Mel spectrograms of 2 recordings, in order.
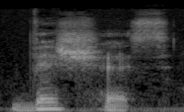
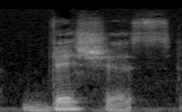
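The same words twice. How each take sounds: The two takes are said the same way.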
